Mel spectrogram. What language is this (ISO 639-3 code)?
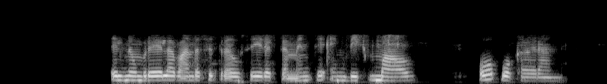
spa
